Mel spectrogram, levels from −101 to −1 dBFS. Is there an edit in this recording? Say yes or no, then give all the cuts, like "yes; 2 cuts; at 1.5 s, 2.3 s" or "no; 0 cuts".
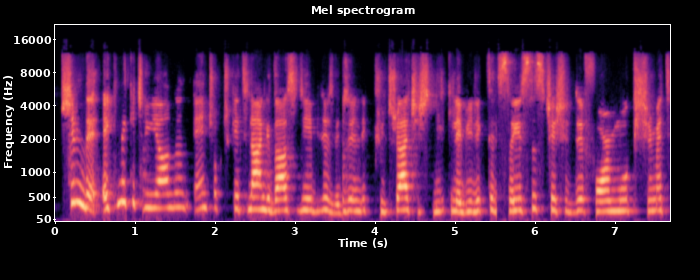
yes; 3 cuts; at 1.1 s, 3.6 s, 5.5 s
